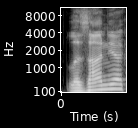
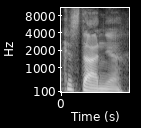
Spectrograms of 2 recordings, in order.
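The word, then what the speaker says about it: Castagne: i give you a little help on the pronunciation for that lasagna castagna castagna okay very good that's how i go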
